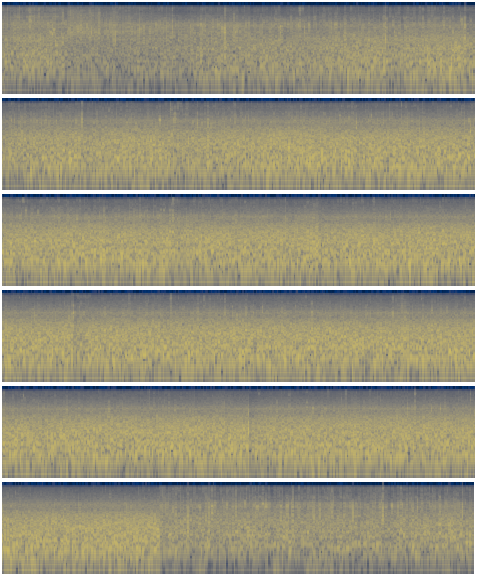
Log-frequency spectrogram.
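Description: Steady rain falling, an even hiss that eases a little near the end.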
